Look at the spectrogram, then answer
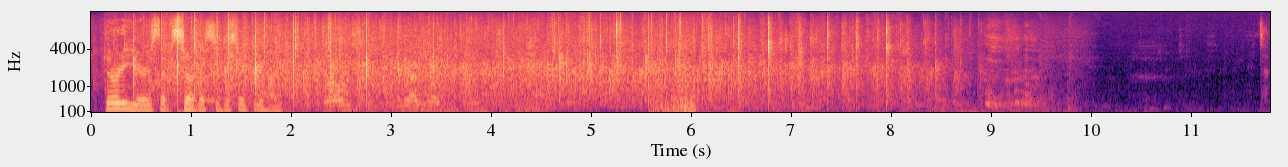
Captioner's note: applause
